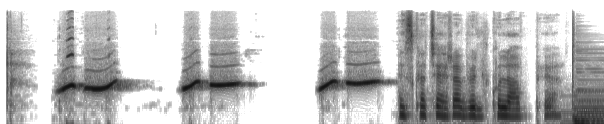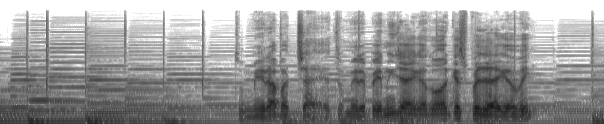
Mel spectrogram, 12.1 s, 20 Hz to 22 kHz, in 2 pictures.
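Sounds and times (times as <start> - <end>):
person whistling: 0.6 - 4.0.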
